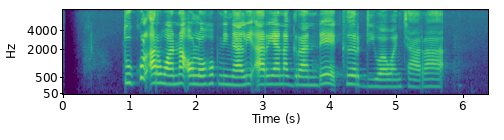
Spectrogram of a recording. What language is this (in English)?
Sundanese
